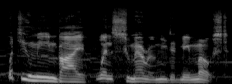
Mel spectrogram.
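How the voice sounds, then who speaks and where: A man's voice: mid-range voice, lively intonation, brisk, sharp tone, soft background music. A man playing a proud, hot-tempered young architect in a video game, speaking with theatrical, haughty exasperation.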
